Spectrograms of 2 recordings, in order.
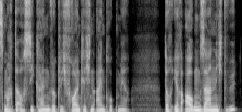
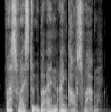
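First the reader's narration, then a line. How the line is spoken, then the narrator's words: Hissing saleswoman. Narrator (German): Die Verkäuferin zischte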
